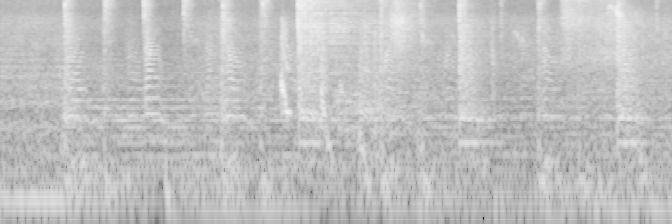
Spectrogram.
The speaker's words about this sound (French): mais au ras du sol, très concrètement, il y a trois camions italiens qui viennent de passer, il y en a un quatrième qui passe, un cinquième derrière, ouais, voilà.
